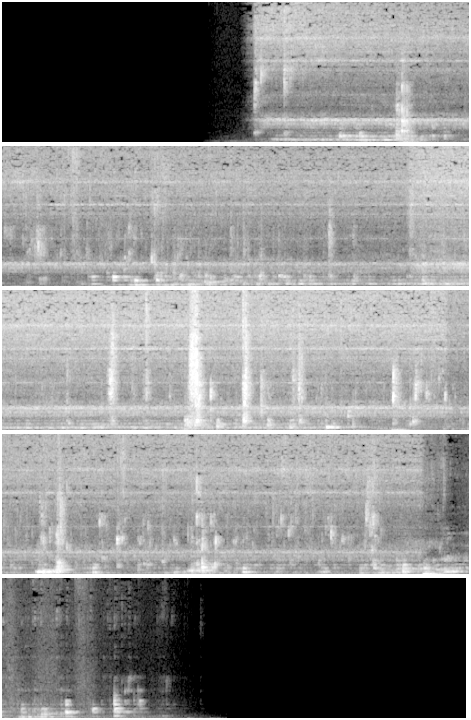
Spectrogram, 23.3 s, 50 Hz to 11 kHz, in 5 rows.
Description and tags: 5. Washing hands
A woman washes her hands with soap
